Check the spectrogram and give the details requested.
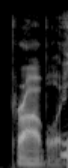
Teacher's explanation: The whole middle syllable just gets deleted because it's too much work for the lips. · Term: elision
